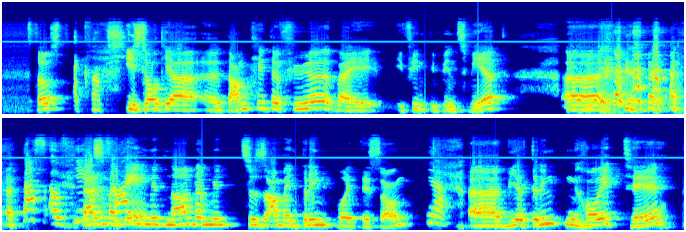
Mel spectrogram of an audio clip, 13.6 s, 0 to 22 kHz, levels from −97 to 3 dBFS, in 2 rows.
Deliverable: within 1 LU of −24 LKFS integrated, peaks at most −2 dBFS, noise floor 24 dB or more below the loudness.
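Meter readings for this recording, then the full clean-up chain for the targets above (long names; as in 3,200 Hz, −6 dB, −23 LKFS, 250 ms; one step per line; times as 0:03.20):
number of dropouts 8; longest dropout 4.2 ms; interfering tone 5,100 Hz; level of the tone −57 dBFS; integrated loudness −27.5 LKFS; sample peak −15.5 dBFS; target loudness −24.0 LKFS
→ repair the gap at 0:02.79/0:04.22/0:04.75/0:06.09/0:07.44/0:08.81/0:09.75/0:11.75, 4.2 ms
notch filter 5,100 Hz, Q 30
level +3.5 dB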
